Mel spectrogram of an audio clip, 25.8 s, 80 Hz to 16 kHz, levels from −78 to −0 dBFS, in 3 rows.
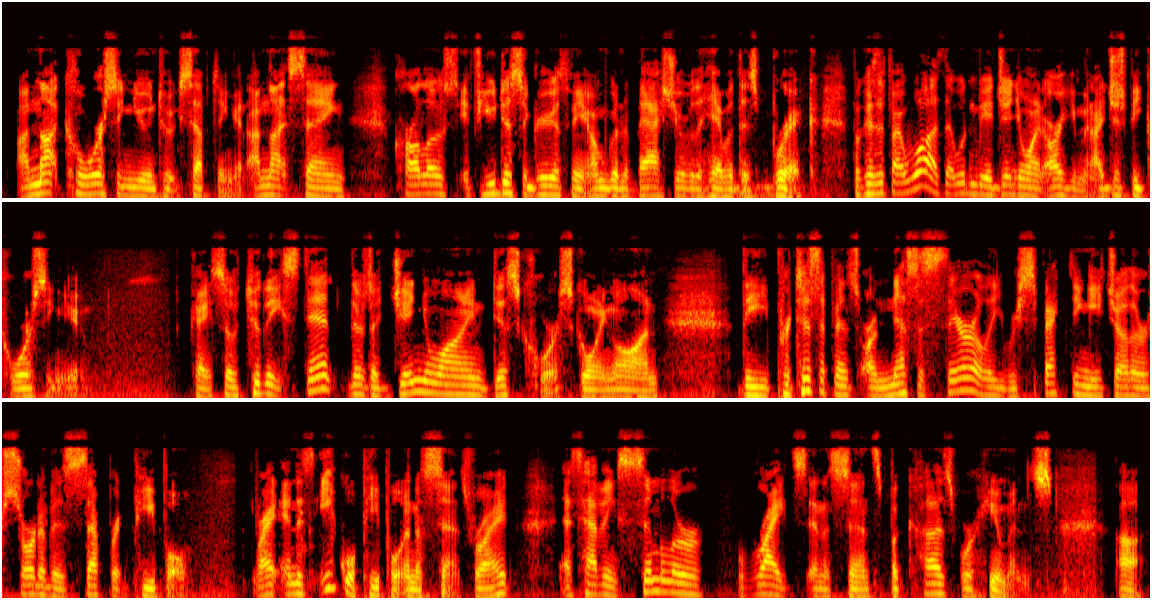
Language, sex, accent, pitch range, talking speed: English, male, American, 105-135 Hz, 195 wpm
